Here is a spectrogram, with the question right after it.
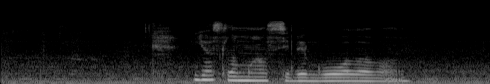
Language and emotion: Russian, sad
